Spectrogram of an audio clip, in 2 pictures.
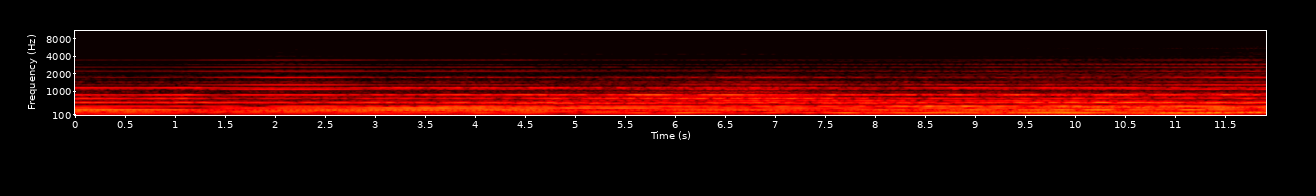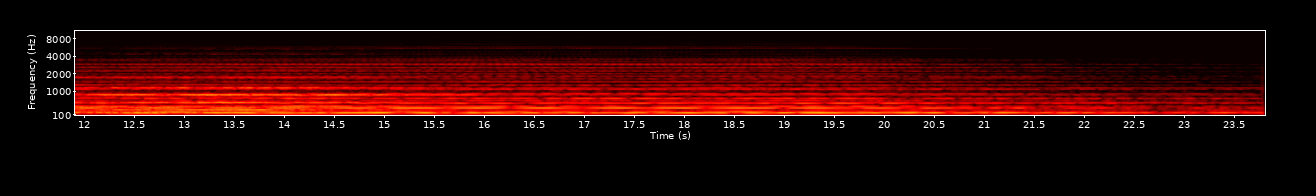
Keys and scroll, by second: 0.4 4, 11.1 3, 12.5 shift+i, 16.6 Delete, 18.4 Delete.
